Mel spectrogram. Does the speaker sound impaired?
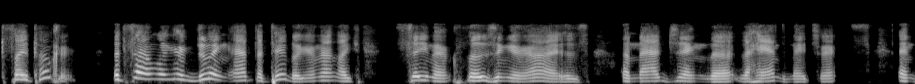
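Yes: spinal muscular atrophy; wheelchair user.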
